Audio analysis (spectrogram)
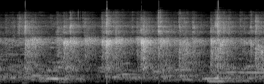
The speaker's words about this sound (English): Do you know why they are clapping? It's a clap out of distrust.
